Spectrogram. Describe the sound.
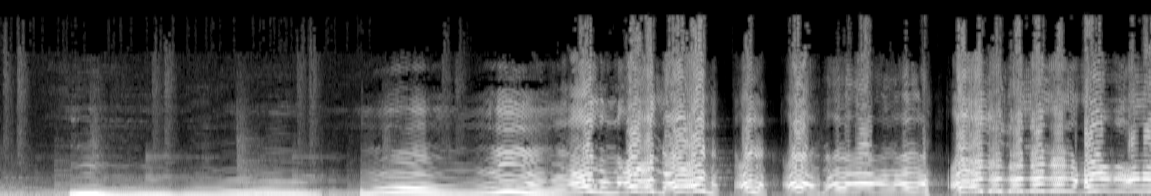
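A voice imitates coyotes, starting with a long wavering howl that rises and dips, then breaking into quick yips and warbling high-pitched cries before a final sustained yodeling wail.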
